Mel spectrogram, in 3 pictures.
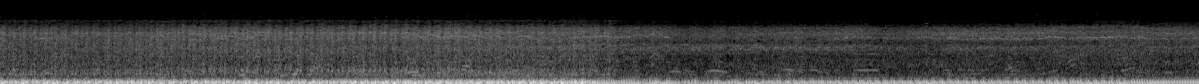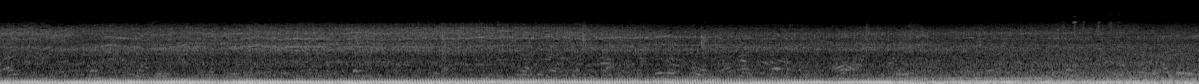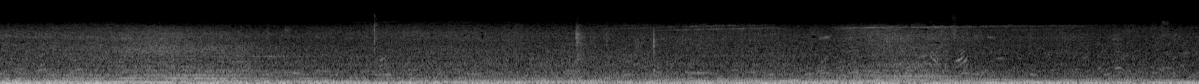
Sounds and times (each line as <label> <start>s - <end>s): motorbikes 0.0s - 35.9s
